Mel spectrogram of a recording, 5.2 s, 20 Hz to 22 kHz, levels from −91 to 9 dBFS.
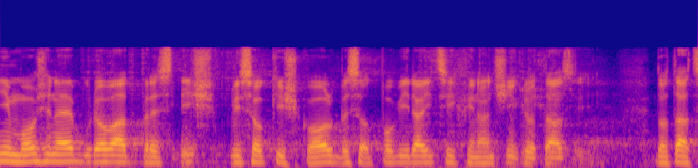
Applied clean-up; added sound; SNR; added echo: neural separator model SepFormer DNS4.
